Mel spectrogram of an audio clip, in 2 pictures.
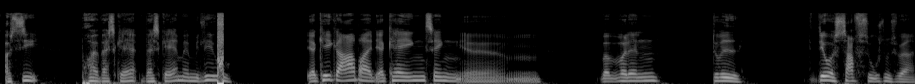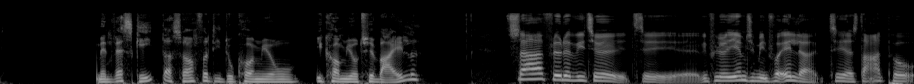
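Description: At 2.18 s, for about 50 ms until 2.23 s, file tags played as audio break into the speech: text metadata is decoded as samples, producing a loud, hard-edged rasp. The waveform shows an abrupt block shifted to one side of zero, and the spectrogram shows a sharp broadband vertical stripe.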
